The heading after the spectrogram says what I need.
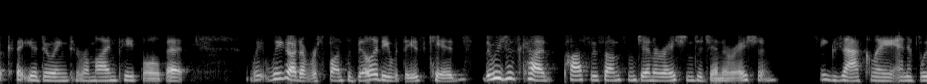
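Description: Speech over a narrowband AMR link, with two bursts of AMR bit errors: 3.52 to 3.73 s, after "we we got a", and 7.06 to 7.21 s, after "on from generation to". Flipped low-priority frame bits misplace excitation pulses, so pitch and level hold but the voice turns briefly hoarse and gargly.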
